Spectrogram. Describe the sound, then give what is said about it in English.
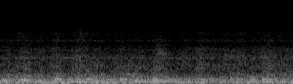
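Hogwarts Express train rolling onward, a steady, full low rumble with a faint rhythmic pulse running unbroken through the whole stretch, with no voices over it. “As you listen to the Hogwarts Express.”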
